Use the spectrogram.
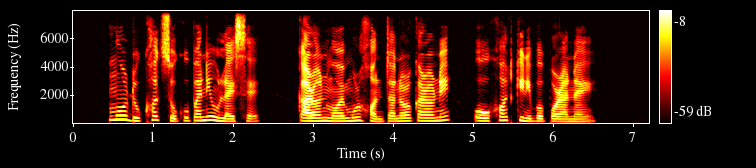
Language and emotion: Assamese, sad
